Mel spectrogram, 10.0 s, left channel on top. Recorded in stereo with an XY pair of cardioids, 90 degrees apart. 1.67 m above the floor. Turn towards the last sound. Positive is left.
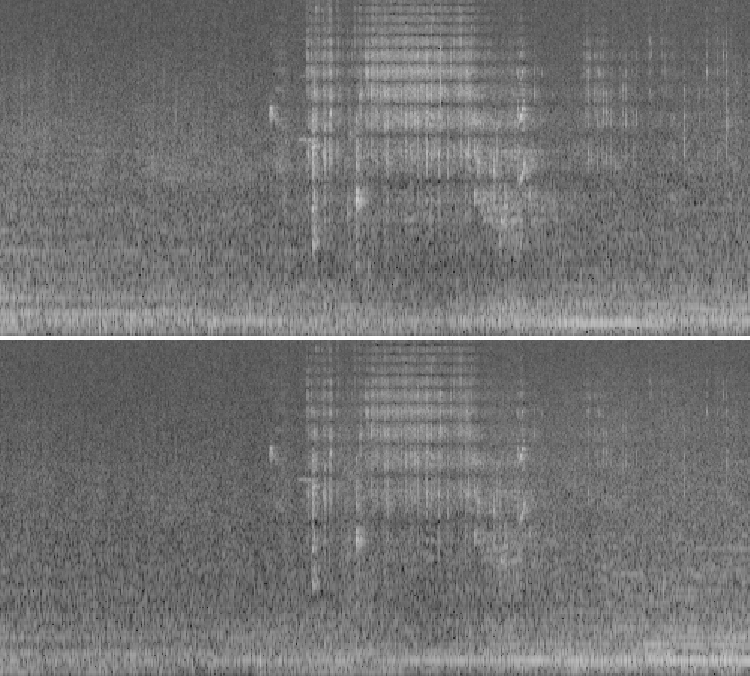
turn(degrees=40)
